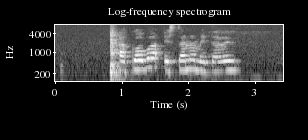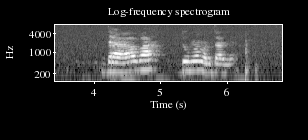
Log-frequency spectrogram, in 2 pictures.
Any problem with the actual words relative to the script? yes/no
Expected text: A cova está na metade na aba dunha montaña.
yes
